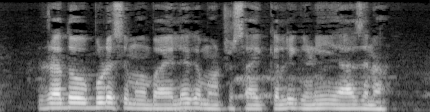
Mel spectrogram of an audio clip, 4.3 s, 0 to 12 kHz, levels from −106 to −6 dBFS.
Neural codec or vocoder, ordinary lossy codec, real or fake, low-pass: none; MP3, 96 kbps; real; 10.8 kHz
